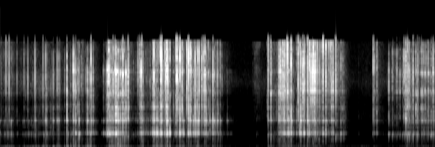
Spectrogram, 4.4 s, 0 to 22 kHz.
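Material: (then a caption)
Metal. A round, hand-sized, flat gold-colored disc with a raised sunburst pattern, likely a metal lid or coaster, is held close to the microphone and tapped and scratched with fingertips and nails. Quick bursts of bright, crisp tapping and rattling scratches carry a thin metallic ring near 2.2 kHz that dies away almost at once, with almost no low end. Brief pauses break the sound up.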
